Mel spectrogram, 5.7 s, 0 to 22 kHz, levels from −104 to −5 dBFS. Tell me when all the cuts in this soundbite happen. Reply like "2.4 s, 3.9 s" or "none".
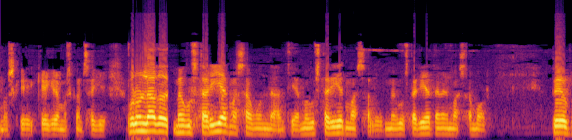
1.3 s, 1.7 s, 2.3 s, 3.4 s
